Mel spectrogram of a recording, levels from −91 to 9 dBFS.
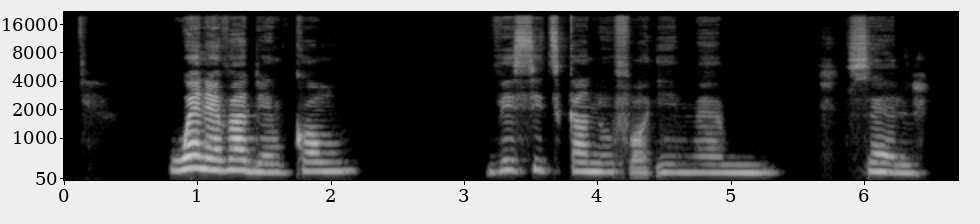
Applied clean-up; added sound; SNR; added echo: neural mask model Resemble Enhance denoiser.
